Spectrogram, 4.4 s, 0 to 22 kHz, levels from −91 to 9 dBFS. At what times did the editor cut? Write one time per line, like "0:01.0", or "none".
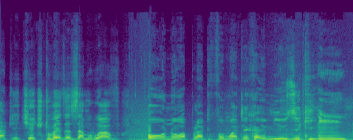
0:01.6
